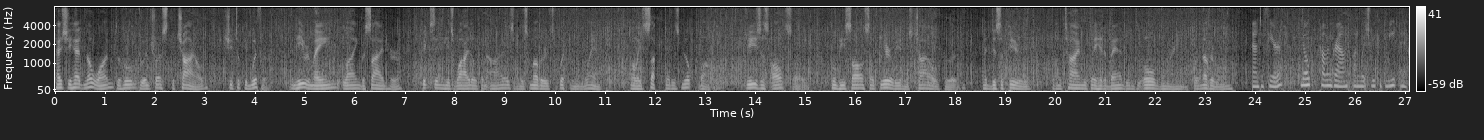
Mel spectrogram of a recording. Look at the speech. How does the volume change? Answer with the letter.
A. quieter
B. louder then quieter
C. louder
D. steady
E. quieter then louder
D.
